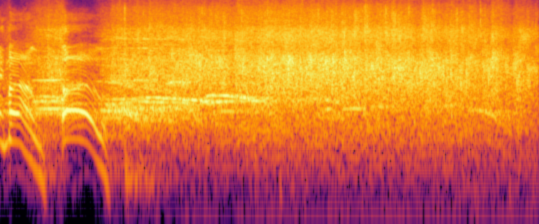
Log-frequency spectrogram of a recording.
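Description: A Catholic congregation applauds during a priest's daily reflection, steady clapping at a fairly constant level after two loud swooping tones at the start, with a few faint voices mixed in.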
